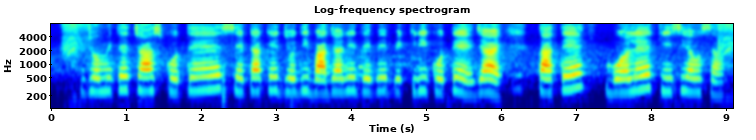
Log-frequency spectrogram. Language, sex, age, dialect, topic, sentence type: Bengali, female, 18-24, Western, agriculture, statement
